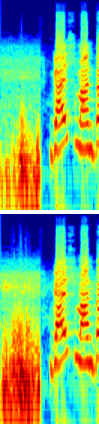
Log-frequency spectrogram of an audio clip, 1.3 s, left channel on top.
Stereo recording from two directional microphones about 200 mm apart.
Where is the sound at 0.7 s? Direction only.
20° left (ahead or behind).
